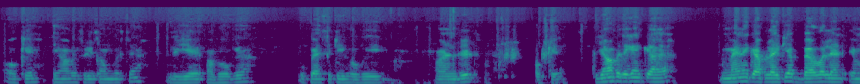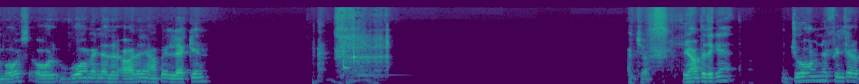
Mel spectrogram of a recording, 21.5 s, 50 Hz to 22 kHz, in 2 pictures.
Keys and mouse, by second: 1.0 click, 4.2 click, 4.9 ctrl+a, 5.2-6.0 typing, 7.9 click.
